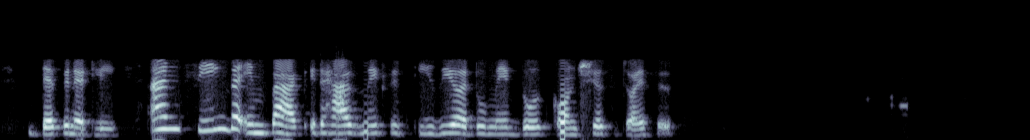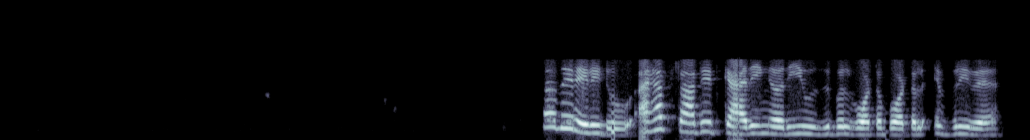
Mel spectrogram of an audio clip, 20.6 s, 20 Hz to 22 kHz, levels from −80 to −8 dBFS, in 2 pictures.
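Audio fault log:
throughout: Bluetooth CVSD headset codec. The sound fits a 64 kbps one-bit delta stream: the band runs only from 250 Hz to 3.5 kHz, with plainly audible granular hiss and scratchy sibilants where loud, bright sounds outrun the adapting step size. On a spectrogram there is a hard ceiling near 3.5 kHz, fuzzy noise fills the gaps, and energy below 250 Hz is missing.
3.64–3.68, 5.61–5.66, 16.42–16.45, 17.68–17.70 and 19.16–19.19: Bluetooth headset packet repeated. Brief buzzes last about 15 to 41 ms, for example between "the impact it has" and "it easier to make", between "they really" and "I have started", and just after "a reusable water". Their lengths fit runs of roughly four to eleven lost packets. Each repeated 3.75 ms block gives a buzz near 267 Hz. On a spectrogram this shows as short harmonic stripes spaced about 267 Hz apart, and on the waveform as an identical repeating pattern.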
